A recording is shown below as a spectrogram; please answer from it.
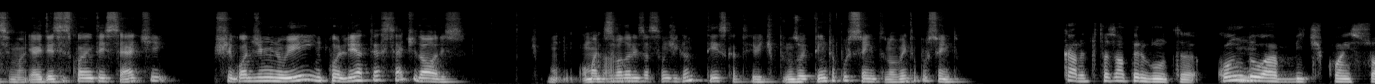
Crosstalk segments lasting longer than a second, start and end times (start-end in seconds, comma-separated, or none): none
